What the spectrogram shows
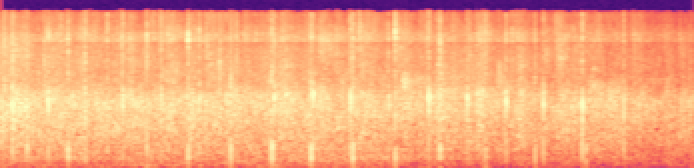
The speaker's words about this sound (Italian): chiederei anche un applauso per Rinaldo Comba, il maestro di Beatrice.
